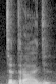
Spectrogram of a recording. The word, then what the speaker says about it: тетрадь: Тетрадь, notebook, тетради, with the rolling R.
